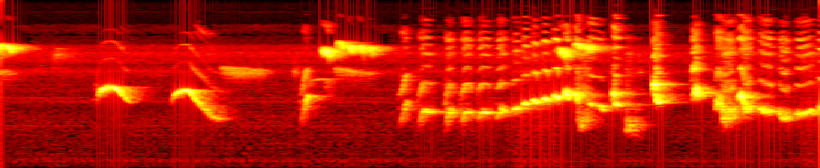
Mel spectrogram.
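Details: Young-learning white-rumped shama practising song: separate downslurred whistles at first, then a fast, dense stream of varied chirps and warbled notes in the second half, over a soft background hum.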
